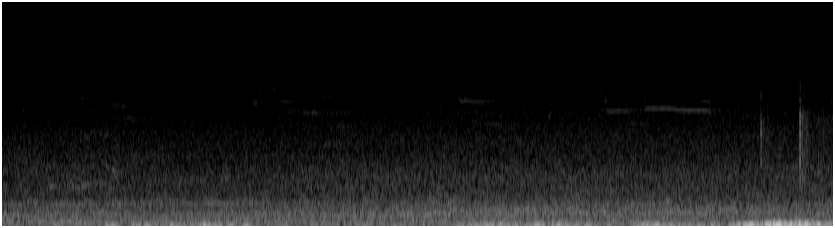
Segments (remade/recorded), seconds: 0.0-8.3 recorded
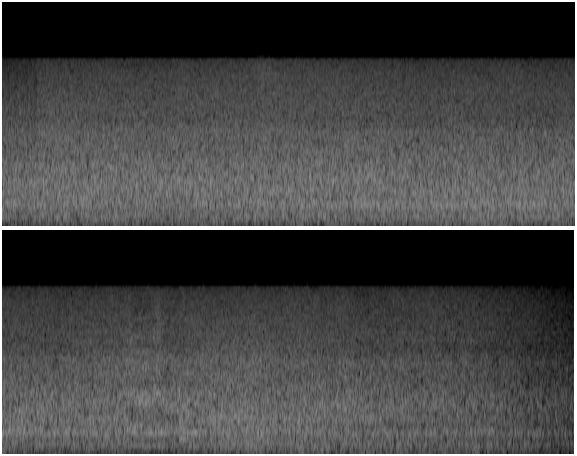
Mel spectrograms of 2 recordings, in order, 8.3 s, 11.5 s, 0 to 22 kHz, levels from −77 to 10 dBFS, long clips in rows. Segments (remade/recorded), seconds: 0.0-7.0 recorded; 7.0-7.7 remade; 7.7-11.5 recorded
